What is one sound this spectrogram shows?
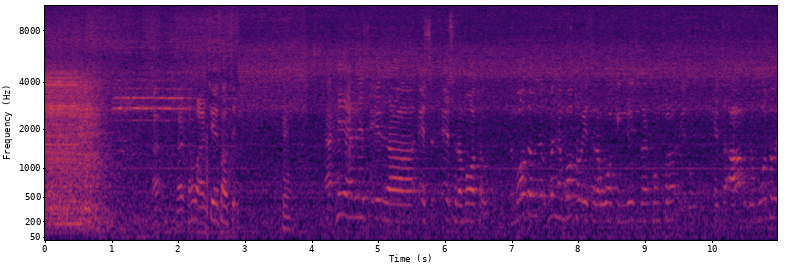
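A middle-aged man speaks calmly and explains, close by.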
